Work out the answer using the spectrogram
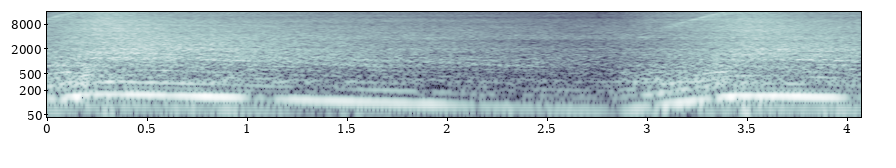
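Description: Ford 2.3 L EcoBoost turbocharged four-cylinder in a 2017 Mustang revved twice in park, heard inside the cabin. It blips to about 4,000 rpm at the start, with the turbo making about 6.6 psi of boost, and drops back after about a second. A second rev to about 4,000 rpm follows near the end, with a high rising whistle as it climbs.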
